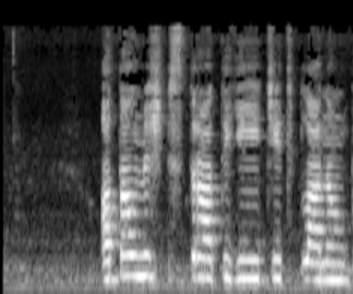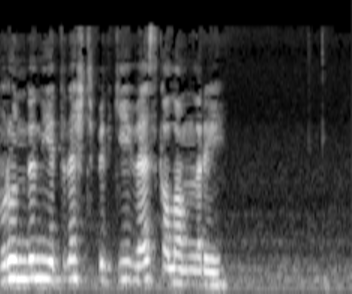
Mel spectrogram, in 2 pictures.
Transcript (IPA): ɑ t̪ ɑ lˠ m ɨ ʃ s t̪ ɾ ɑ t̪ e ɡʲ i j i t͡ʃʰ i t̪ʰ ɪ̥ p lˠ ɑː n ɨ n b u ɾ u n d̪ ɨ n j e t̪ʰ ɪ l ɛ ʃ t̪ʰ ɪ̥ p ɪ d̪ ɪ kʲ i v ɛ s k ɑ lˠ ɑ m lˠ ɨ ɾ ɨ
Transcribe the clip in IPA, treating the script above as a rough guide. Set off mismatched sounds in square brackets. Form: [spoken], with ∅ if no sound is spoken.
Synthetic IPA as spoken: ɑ t̪ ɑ lˠ m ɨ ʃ s t̪ ɾ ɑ t̪ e ɡʲ i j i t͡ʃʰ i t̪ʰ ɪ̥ p lˠ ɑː n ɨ [ŋ] b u ɾ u n d̪ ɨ n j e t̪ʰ ɪ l ɛ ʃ t̪ʰ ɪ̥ p ɪ d̪ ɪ kʲ i v ɛ [z] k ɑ lˠ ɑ m lˠ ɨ ɾ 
